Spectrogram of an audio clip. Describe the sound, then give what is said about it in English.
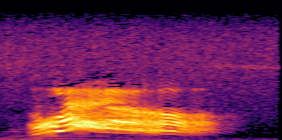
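A voice imitates a dinosaur roar over a phone line as an April Fools' joke in the cartoon Caillou: one drawn-out, growling roar of about a second and a half, loud and harsh with a thin, tinny quality, then quiet. “It sounds like a dinosaur.”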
